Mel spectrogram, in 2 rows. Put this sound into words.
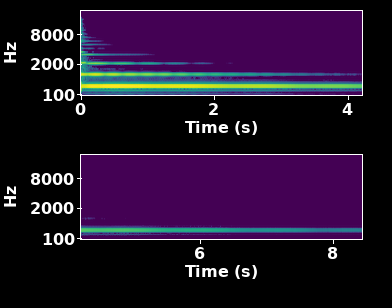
Just listen to the beautiful pure sounds of those glasses :3
glass, weinglas, glas, wein, pure, clink, wine, soft, wineglass, crystal, glassy, edel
